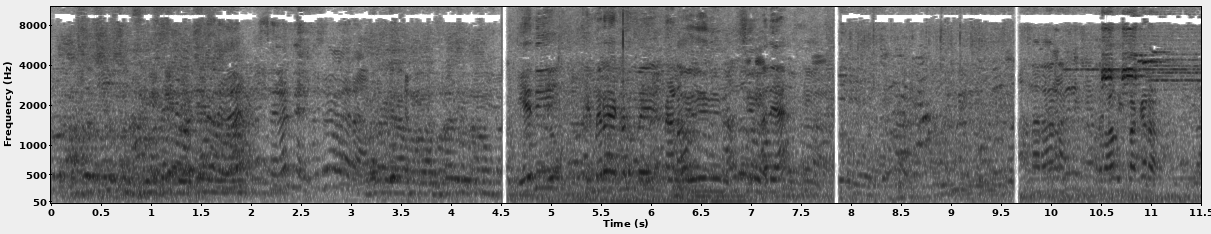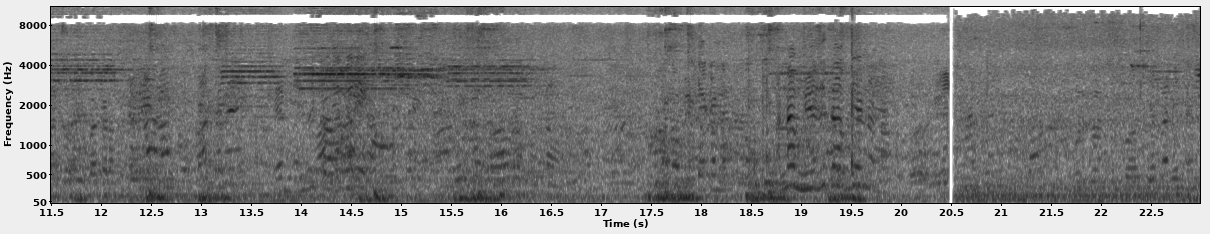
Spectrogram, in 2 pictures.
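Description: A crowd of men chatter loudly all around.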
